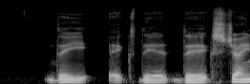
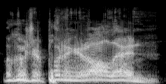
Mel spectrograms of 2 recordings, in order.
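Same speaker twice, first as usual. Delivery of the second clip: excited shout; 10 semitones higher, 11 dB louder than usual. Real, not acted. Excited agreement about voice strain.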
